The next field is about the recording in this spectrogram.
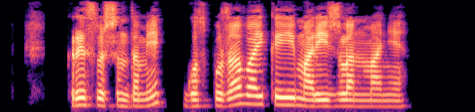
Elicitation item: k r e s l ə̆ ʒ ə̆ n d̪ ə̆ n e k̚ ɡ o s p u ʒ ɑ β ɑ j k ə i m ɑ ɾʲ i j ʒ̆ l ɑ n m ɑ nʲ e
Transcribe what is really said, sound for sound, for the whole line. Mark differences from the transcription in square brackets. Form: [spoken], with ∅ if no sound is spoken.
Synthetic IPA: k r e s l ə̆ [ʃ] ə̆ n d̪ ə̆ [m] e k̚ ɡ o s p [o] ʒ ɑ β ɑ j k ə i m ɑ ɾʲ i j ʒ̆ l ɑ n m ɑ nʲ e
